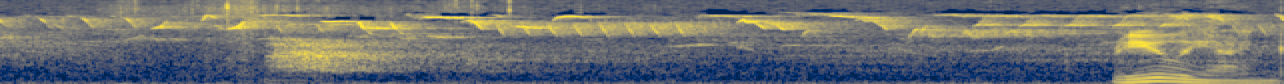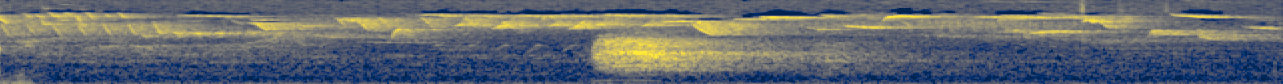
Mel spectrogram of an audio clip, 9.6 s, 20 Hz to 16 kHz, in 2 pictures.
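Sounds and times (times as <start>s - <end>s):
birds chirping: 0.0s - 9.6s
roe deer barking: 1.0s - 2.0s
speech: 4.2s - 5.1s.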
